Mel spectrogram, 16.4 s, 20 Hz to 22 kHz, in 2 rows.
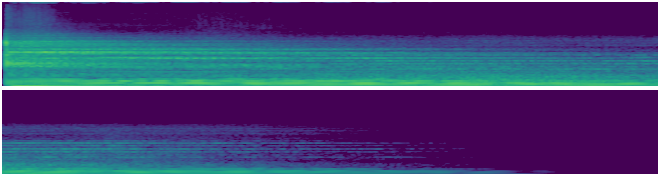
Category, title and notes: Music > Multiple instruments
Horror Sting (Deep Foreboding) 2
I love seeing how people use my work! ----- I'm grateful to the following people whose sounds I used into the creation of this: - "LOOP metal door in wind 959 150329_01" by klankbeeld - "F bass note guitar string" by Vrezerino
